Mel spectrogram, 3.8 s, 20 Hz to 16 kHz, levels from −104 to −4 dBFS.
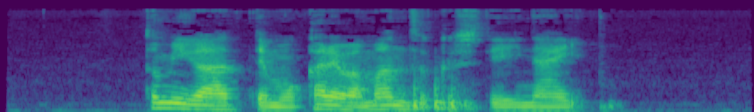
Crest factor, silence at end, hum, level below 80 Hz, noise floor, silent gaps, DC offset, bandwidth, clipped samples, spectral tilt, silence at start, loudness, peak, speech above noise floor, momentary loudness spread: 18 dB; 0.7 s; none; -58 dBFS; -66 dBFS; none; under 0.1%; 11.5 kHz; under 0.1%; -6 dB/octave; 0.75 s; -27 LUFS; -10 dBFS; 40 dB; 8 LU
